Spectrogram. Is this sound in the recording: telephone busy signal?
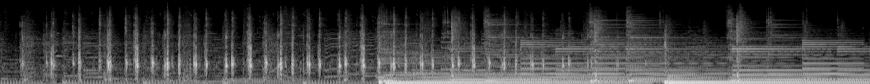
no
